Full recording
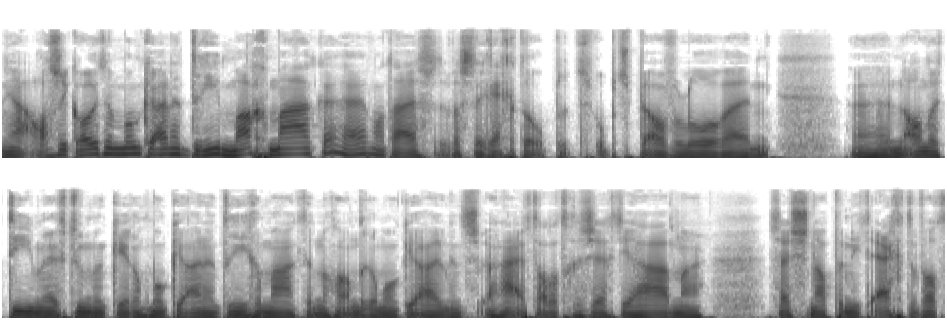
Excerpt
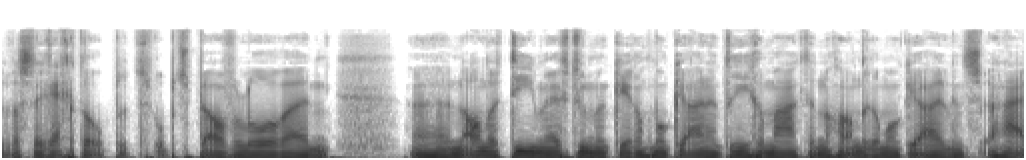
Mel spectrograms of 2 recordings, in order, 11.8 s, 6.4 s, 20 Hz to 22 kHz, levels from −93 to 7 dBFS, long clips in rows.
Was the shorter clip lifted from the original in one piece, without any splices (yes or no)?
yes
